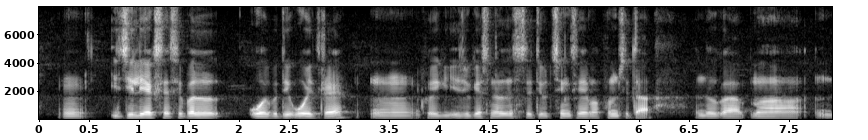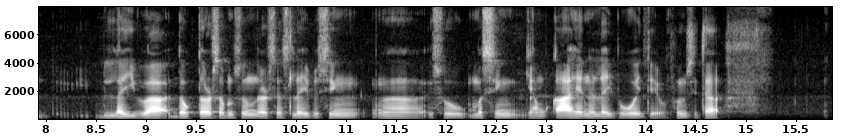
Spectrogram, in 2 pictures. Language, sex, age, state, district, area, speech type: Manipuri, male, 30-45, Manipur, Tengnoupal, rural, spontaneous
